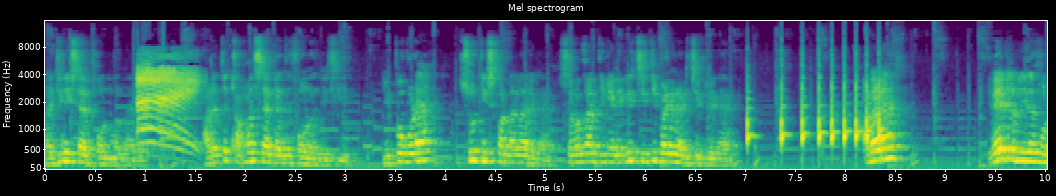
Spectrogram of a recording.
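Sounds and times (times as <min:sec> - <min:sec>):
cat meowing: 0:00.9 - 0:01.6.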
